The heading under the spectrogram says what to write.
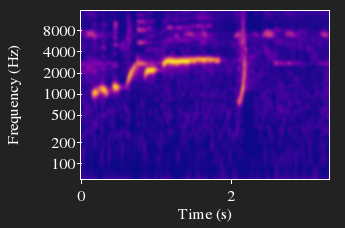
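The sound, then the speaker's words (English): A male lyrebird in a forest gives a run of clear rising whistles, then produces two sharp, mechanical clicks imitating a camera shutter, one after a short pause and another at the very end. “That was a camera shutter. And again.”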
